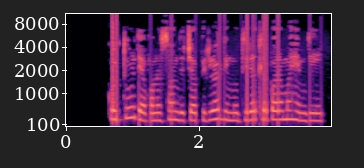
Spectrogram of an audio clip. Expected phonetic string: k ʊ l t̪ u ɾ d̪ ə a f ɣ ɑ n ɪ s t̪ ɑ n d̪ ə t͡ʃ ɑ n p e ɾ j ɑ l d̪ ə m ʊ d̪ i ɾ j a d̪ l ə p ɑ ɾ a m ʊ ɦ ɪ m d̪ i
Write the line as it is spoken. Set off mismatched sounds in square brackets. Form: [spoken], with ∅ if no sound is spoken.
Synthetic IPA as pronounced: k ʊ l t̪ u ɾ d̪ ə a f ɣ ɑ n ɪ s t̪ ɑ n d̪ ə t͡ʃ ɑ [∅] p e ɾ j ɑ l d̪ ə m ʊ d̪ i ɾ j a [t̪] l [a] p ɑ ɾ a m ʊ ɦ ɪ m d̪ i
